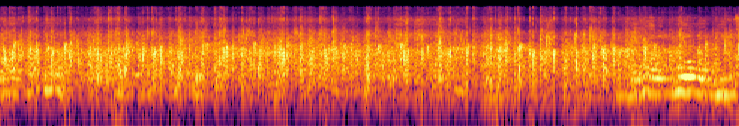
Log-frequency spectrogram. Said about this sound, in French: Bravo sous vos applaudissements.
